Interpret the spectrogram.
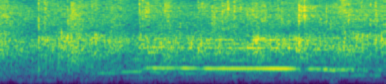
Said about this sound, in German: Ist ein Applaus wert, oder?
